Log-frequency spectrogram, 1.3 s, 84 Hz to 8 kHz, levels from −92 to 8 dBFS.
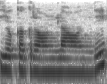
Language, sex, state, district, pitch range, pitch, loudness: Telugu, female, Telangana, Karimnagar, 170-185 Hz, 175 Hz, -16 LUFS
